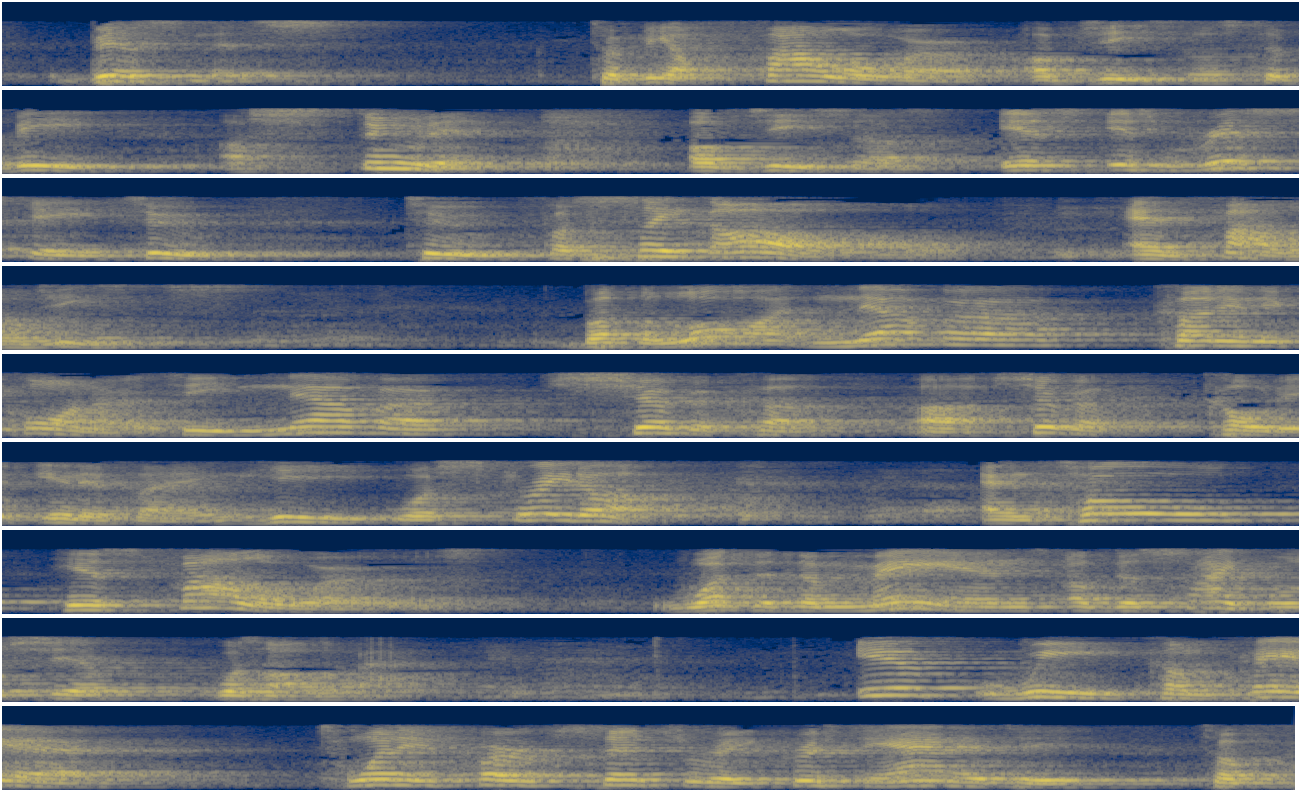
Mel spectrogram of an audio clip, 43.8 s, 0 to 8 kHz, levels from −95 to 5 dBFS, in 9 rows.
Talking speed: 80 wpm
